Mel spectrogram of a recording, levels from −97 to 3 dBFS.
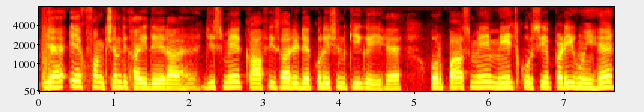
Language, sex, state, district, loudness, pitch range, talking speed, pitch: Hindi, male, Punjab, Fazilka, -15 LUFS, 165-185 Hz, 165 wpm, 175 Hz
